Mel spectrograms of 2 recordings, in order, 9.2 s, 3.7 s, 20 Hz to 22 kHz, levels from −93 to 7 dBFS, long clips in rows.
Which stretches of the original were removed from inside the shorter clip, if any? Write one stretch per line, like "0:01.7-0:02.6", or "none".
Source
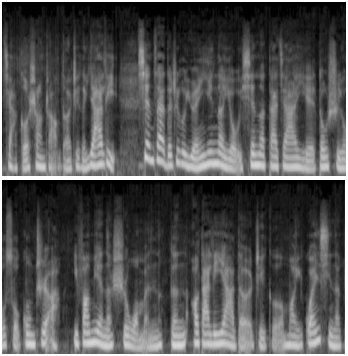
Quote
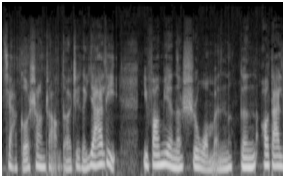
0:01.8-0:05.5

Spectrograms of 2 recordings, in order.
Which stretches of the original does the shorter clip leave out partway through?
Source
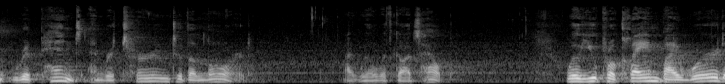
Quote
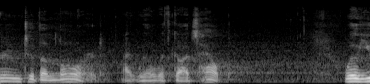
0:02.6-0:03.3

